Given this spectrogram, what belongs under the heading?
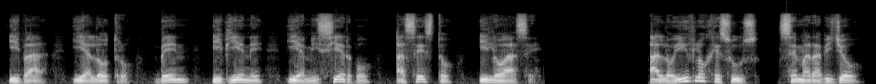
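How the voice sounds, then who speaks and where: Deep-voiced man reading devotional text. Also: a little mellow, dry recording, clean studio sound. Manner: measured reading, slowing on scripture references. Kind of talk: read-aloud devotional teaching.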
